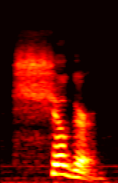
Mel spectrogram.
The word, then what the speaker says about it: sugar: words in English that are written with the letter S but are pronounced with the SH sound words like sugar and sure and to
